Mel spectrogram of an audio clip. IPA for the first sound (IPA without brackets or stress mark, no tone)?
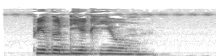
p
